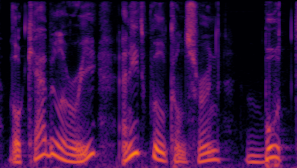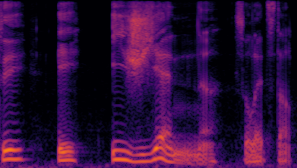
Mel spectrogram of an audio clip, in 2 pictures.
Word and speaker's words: beauté: Remember, we've got this combination of E, A, U here, of the vowels, okay? But then it will give you the sound O.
